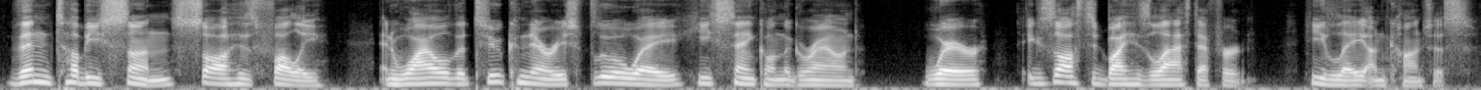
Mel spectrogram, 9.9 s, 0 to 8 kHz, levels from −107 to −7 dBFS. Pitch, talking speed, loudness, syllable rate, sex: 130 Hz, 165 wpm, -20 LUFS, 4.6 syllables/s, male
